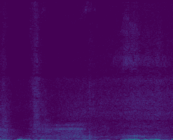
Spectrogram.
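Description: Faint low handling noise and soft bumps as the hinged top lid of an upright piano is lifted open, with no notes played.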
